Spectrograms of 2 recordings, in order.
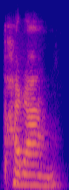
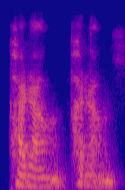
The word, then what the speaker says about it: pharam: And like the word farang in Thai is borrowed into parang in Bali, because Bali has no f sound. So it is with a little bit of adaptation, it's changed into parang.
